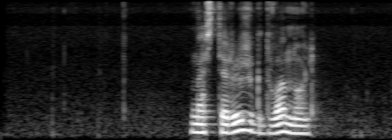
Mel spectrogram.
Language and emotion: Russian, neutral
